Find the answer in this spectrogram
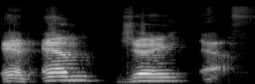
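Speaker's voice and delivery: announcer voice, each word drawn out slowly. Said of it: "let's get into my announcer voice".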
